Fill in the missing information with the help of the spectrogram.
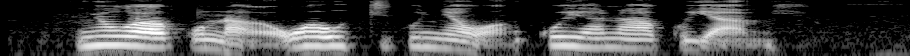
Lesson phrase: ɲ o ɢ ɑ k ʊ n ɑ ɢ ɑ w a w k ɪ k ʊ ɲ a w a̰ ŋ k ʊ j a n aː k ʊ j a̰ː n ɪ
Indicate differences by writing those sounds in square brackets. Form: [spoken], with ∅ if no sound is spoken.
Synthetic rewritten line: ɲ o ɢ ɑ k ʊ n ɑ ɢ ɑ w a w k ɪ k ʊ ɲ a w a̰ ŋ k ʊ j a n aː k ʊ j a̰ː [m] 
